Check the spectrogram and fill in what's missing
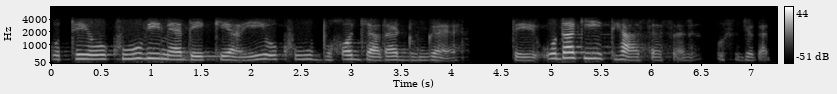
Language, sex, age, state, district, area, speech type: Punjabi, female, 45-60, Punjab, Jalandhar, urban, conversation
